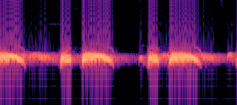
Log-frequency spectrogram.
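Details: Spotted dove coos meant to stimulate another dove: a trailing coo, then two two-part phrases, short clipped note and a longer falling coo, over a steady low drone.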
